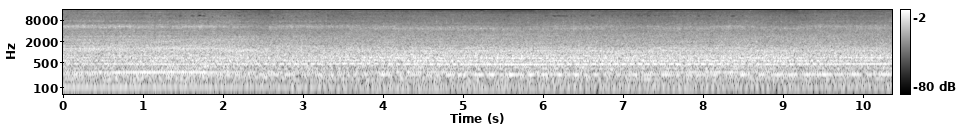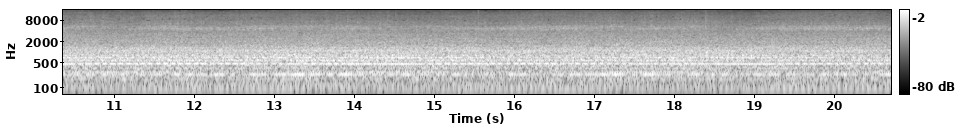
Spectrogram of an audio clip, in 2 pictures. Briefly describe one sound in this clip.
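A mower's blades whir over grass.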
